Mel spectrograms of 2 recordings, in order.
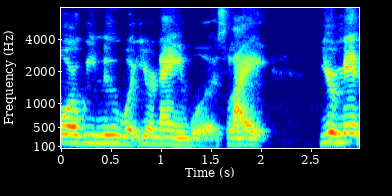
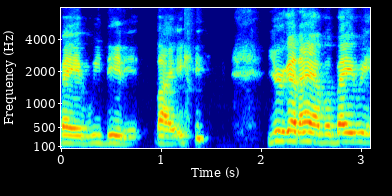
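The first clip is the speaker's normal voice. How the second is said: happy, tearful crying voice, calling out through tears. Retelling calling her husband with the news, retelling crying on the phone. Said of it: "I called him like crying".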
